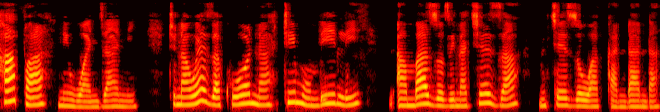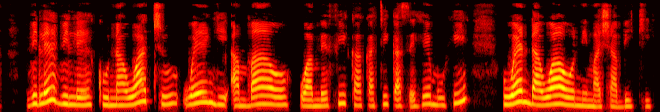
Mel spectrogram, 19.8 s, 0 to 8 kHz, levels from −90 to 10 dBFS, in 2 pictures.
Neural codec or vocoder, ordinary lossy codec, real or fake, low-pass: none; AAC, 32 kbps; real; 7.2 kHz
